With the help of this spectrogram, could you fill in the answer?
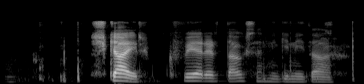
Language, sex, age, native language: Icelandic, male, 14, Icelandic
